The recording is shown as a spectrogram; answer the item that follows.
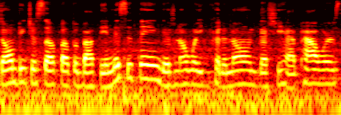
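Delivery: normal talking voice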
